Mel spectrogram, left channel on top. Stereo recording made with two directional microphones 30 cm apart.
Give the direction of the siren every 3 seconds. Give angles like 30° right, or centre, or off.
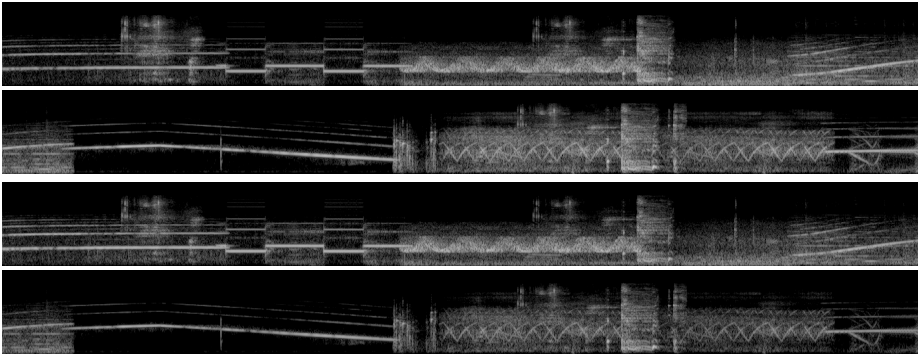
30° right, 10° right, 10° left, 30° left, 40° left, 50° left.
